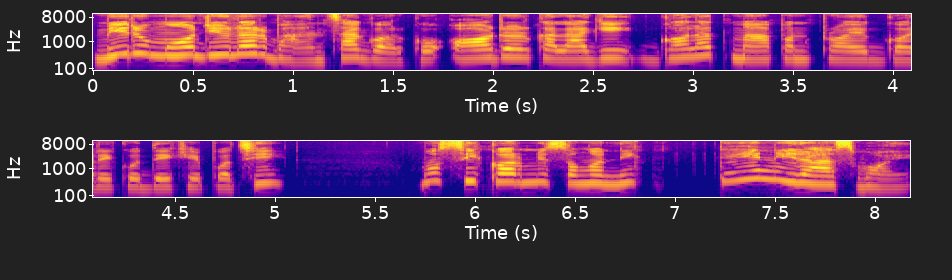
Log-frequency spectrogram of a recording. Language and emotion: Nepali, sad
